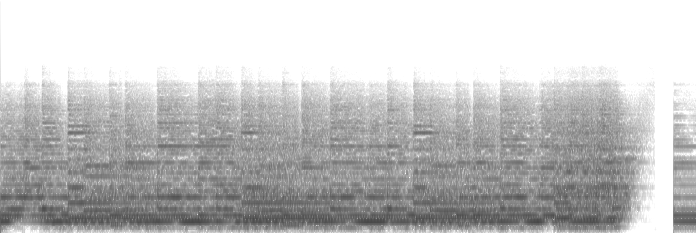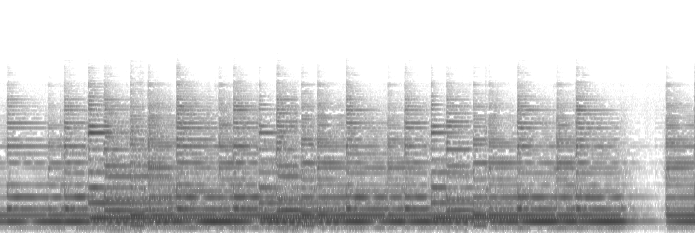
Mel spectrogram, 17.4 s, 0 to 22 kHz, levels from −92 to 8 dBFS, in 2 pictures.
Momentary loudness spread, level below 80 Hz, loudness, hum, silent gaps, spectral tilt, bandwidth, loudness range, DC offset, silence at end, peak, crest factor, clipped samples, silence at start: 5 LU; -60 dBFS; -24 LUFS; none; 8.20-8.41 s; -9 dB/octave; 5.2 kHz; 3 LU; under 0.1%; 0 s; -12 dBFS; 12 dB; under 0.1%; 0 s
